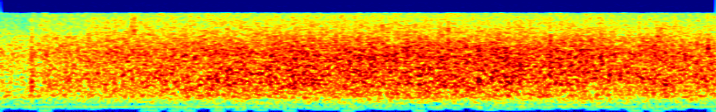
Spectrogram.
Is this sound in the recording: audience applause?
yes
